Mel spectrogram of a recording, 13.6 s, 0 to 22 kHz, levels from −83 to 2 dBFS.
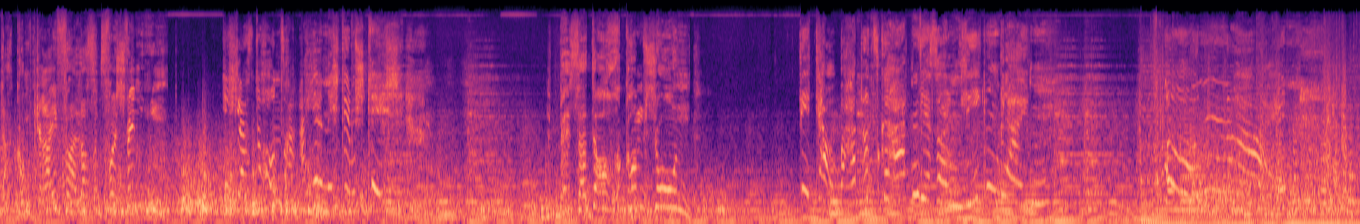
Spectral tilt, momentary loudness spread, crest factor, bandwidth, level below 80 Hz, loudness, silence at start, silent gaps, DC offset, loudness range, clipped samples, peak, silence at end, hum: -4 dB/octave; 6 LU; 14 dB; 18.5 kHz; -24 dBFS; -14 LUFS; 0 s; none; under 0.1%; 2 LU; under 0.1%; 0 dBFS; 0 s; none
